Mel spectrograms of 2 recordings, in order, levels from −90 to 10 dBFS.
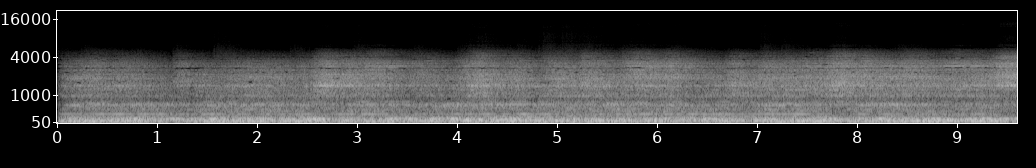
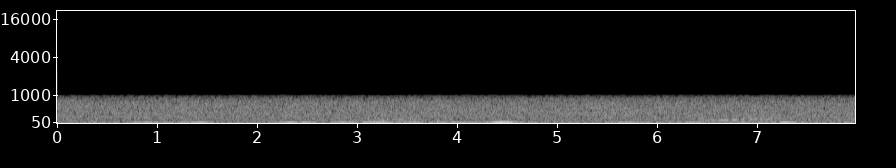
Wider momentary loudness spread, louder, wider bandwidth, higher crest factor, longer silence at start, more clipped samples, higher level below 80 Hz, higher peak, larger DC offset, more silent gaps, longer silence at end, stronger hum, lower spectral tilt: about the same, 3 LU vs 3 LU; first, -21 LUFS vs -34 LUFS; first, 5.4 kHz vs 1 kHz; about the same, 14 dB vs 18 dB; about the same, 0 s vs 0 s; neither; first, -26 dBFS vs -32 dBFS; first, -6 dBFS vs -10 dBFS; second, under 0.1% vs 0.9%; neither; about the same, 0 s vs 0 s; neither; second, -9 dB/octave vs -16 dB/octave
